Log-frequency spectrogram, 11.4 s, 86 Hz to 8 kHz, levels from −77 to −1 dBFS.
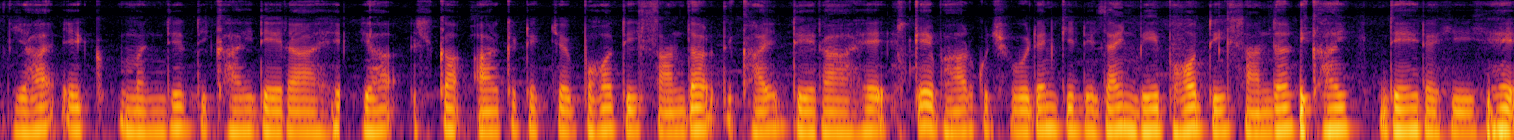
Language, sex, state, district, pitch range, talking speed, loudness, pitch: Hindi, male, Bihar, Sitamarhi, 110-120 Hz, 165 wpm, -20 LUFS, 115 Hz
